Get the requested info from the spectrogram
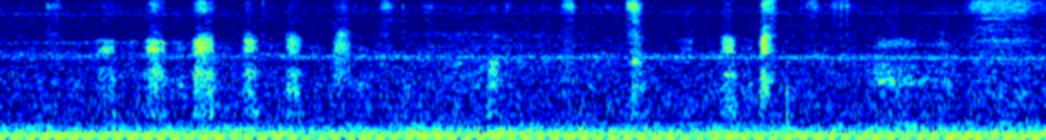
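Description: Chow chow puppy's mouth sounds, small irregular wet clicks of licking and chewing at its paw, over a steady low hum.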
